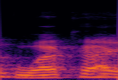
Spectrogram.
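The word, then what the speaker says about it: Andrés Guaca: Andres Guaca? I think so. Guaca, yeah, is right.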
